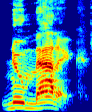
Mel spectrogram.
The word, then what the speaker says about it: pneumatic: Anything spelled with a P that you don't say the P is not good. P pneumonia, P psoriasis. And the one that kills me is when I pull parts, pneumatic tire.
